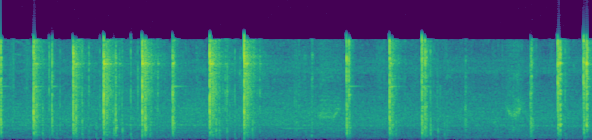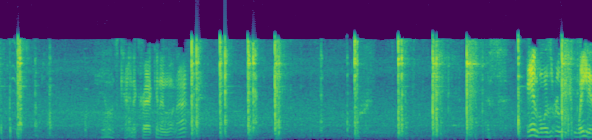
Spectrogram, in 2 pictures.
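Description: Rapid hammer blows on red-hot leaf-spring steel laid over the sharp edge of a steel block anvil, about three to four ringing strikes a second: a hot cut to nick off the end of the bar. A short warbling call sounds twice, about halfway through and near the end.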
